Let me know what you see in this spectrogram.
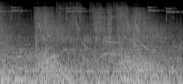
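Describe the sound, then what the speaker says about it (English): Dense, rapid automatic gunfire from dual-wielded machine guns in TimeSplitters: Future Perfect. The shots come in a continuous, loud clattering burst with mechanical clanks throughout, and there is no speech. "Alright, dual wielding the machine guns now too"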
